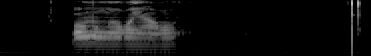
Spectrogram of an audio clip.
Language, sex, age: Northern Sotho, male, 21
